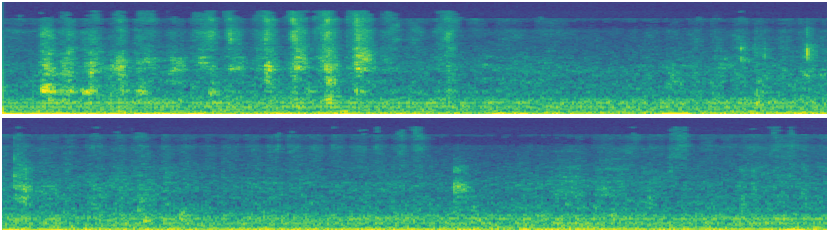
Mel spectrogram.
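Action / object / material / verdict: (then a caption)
scrape / leather dress shoe rubbed with cotton cloth / leather / none. A brown leather Alden Straight Tip Blucher dress shoe is held in hand while its toe and side are rubbed and buffed with a cotton cloth over the fingers to create a wax burnish. Quiet, quick, uneven rubbing strokes produce a soft, low, muffled swishing, with brief brighter scratchy swipes near the start and a slightly louder scuff around the middle.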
